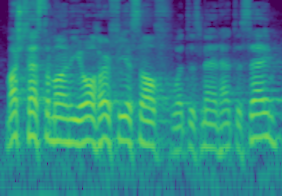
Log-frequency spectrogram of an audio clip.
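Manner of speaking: loud, high, hammed-up accusation; princes' accusers demanding his death, loud and high; accusers' charge. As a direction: prosecute him before the cabinet. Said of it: "They said".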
